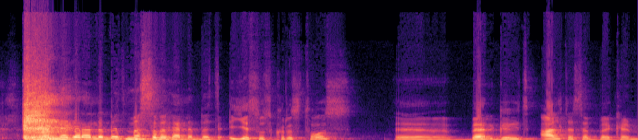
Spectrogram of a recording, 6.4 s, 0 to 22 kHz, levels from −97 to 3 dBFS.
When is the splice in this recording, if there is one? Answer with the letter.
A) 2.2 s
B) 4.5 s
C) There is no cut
A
